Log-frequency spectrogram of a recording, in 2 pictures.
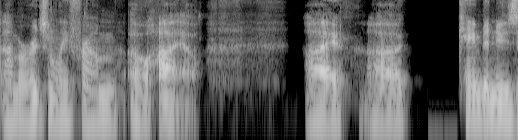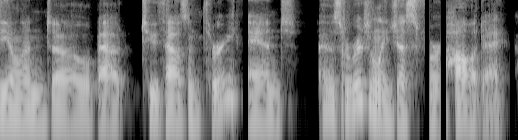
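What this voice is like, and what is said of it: American accent. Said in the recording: “do you have an American accent? ... I do have an American accent.”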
